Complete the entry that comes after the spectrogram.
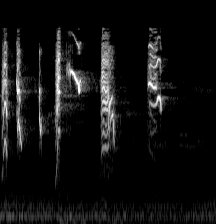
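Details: Oriental magpie-robin sound meant to spur a slow bird into responding: a few short harsh chattering bursts and scratchy notes separated by brief pauses.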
